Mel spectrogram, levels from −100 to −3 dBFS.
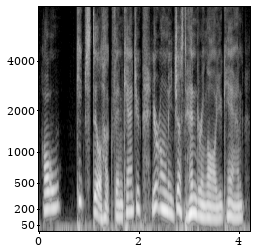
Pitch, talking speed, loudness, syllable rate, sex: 155 Hz, 200 wpm, -19 LUFS, 5.2 syllables/s, male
